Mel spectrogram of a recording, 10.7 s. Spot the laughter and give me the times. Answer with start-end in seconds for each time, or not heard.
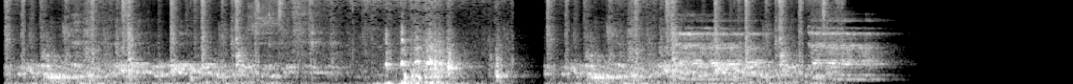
0.7-3.4, 6.7-8.8.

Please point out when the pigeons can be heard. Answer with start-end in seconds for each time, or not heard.
0.0-8.4.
